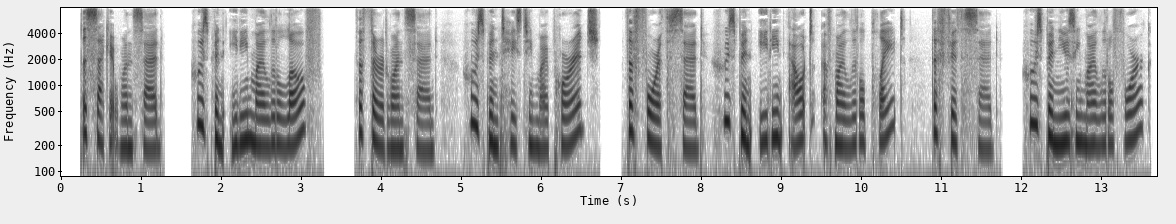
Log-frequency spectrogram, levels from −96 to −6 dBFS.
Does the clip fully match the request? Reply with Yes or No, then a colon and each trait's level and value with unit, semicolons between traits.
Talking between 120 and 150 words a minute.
No: average, 160 wpm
